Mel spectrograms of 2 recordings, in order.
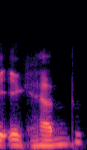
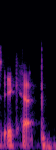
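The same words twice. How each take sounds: First: "ik heb" with a voiced b ending; slow "ik heb", buzzing final b; overdone voiced B. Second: "ik heb" said like "ik hep"; natural Dutch "ik heb" with final p; devoiced final B. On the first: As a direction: say "ik heb" dramatically, sounding the b. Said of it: "That sounds a bit dramatic". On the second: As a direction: end "heb" on a crisp p. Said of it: "You would say it's". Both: Shown as a demonstration.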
